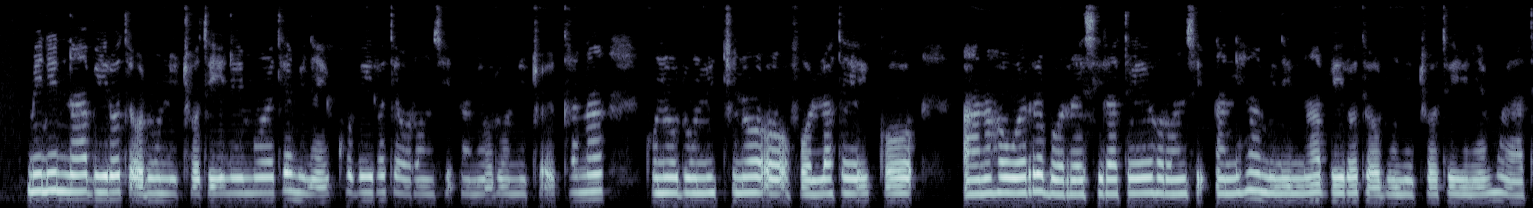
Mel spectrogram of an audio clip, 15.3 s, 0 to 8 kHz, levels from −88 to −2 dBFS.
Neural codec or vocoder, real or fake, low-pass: none; real; 7.2 kHz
